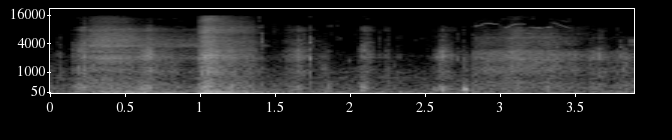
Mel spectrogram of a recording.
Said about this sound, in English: I'm sorry for my chewing, but I have to eat these cookies because I want to.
